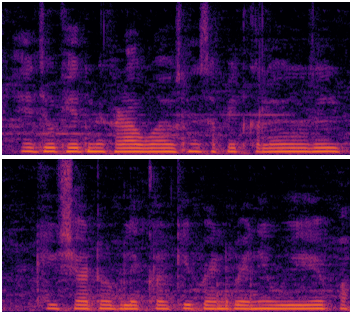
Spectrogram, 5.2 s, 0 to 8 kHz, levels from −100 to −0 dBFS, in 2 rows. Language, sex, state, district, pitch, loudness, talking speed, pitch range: Hindi, female, Chhattisgarh, Balrampur, 190 Hz, -36 LUFS, 240 wpm, 190-195 Hz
